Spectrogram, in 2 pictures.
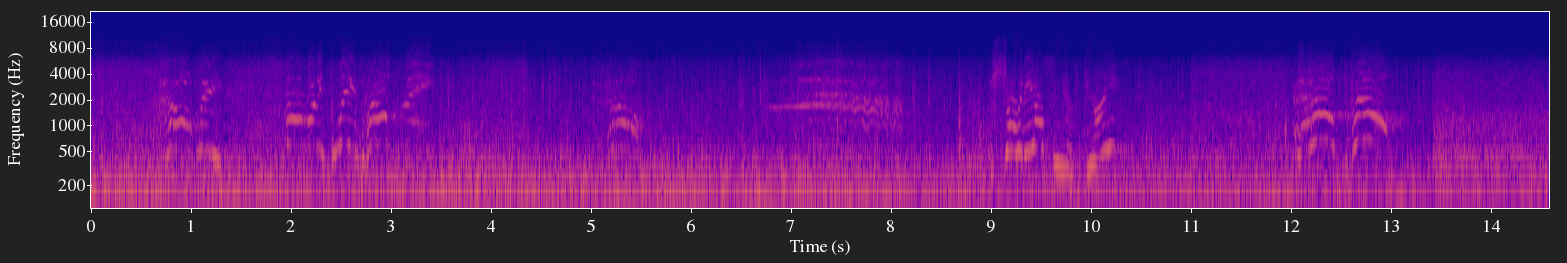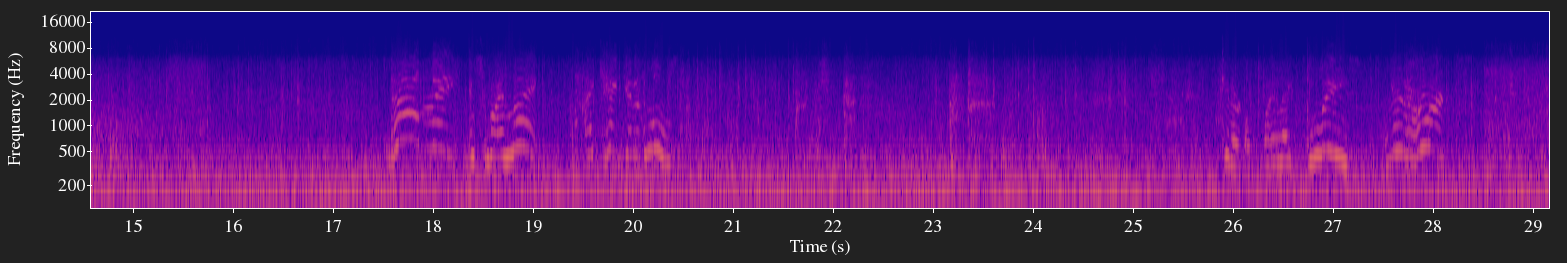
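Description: Young boys shout urgently to each other.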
